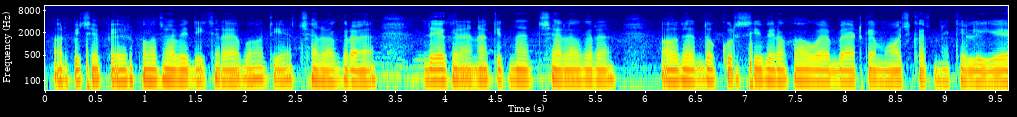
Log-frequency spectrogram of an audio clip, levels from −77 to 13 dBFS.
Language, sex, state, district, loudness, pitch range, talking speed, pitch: Hindi, male, Maharashtra, Sindhudurg, -15 LUFS, 100-105 Hz, 205 wpm, 100 Hz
